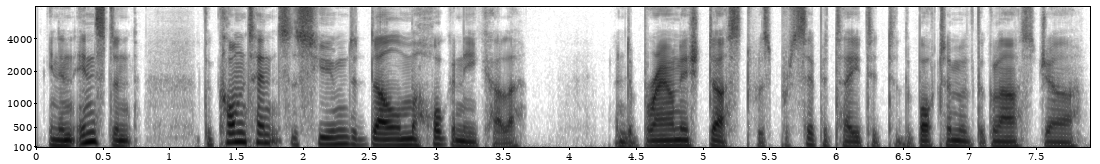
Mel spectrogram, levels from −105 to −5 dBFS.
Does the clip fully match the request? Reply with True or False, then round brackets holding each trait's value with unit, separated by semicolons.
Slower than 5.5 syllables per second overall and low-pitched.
False (5.6 syllables/s; 115 Hz)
